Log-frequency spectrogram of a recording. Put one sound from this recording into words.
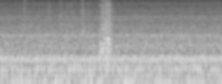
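A small object clicks onto a table.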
